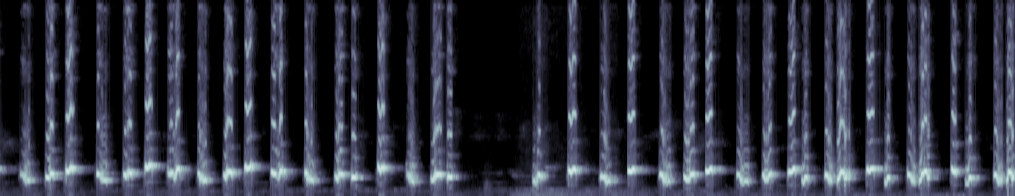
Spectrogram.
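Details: Long rapid-fire song of a yellow-vented bulbul, played to make other bulbuls respond: continuous chain of bubbly, slurred whistles, breaking off for about a second midway, then carrying on steadily.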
